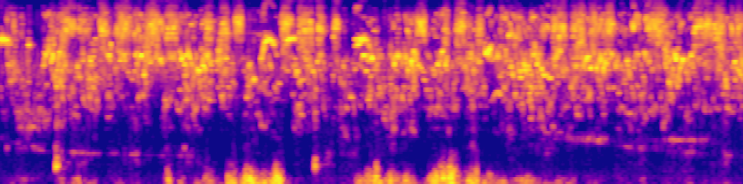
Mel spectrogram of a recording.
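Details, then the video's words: Budgerigars of a breeding pair giving busy high-pitched chirping and squeaky chatter, with some short whistled notes, over repeated low rustling thuds. "Cute Budgies Chirping Sounds | Love Birds Breeding Pair"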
